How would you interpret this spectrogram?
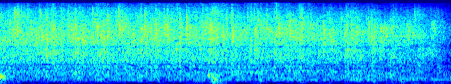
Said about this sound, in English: I hope you're clapping there for the worship team. Wasn't that awesome worship?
